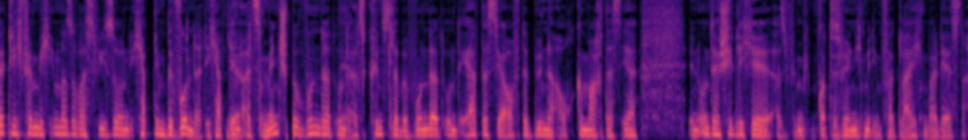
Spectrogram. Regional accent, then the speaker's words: Munich, Bavaria, Germany; Ich bin Münchner, ja freilich, ja logisch.

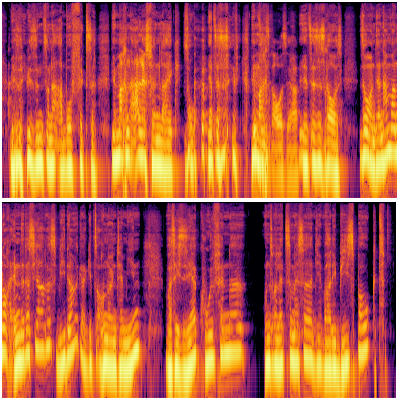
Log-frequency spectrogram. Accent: Berlin, Germany; für uns als Berliner.

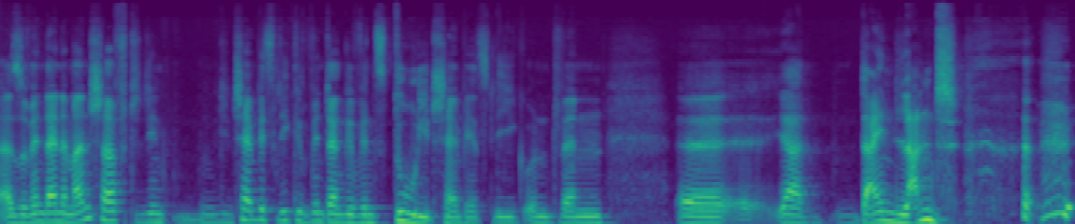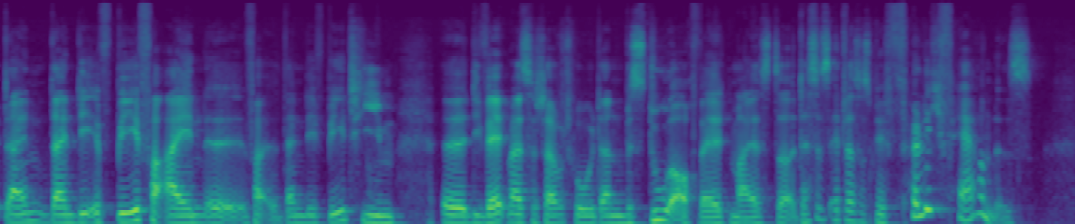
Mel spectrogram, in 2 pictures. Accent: Goslar, Lower Saxony, Germany; wir kommen ja nun beide aus Goslar im Harz.

